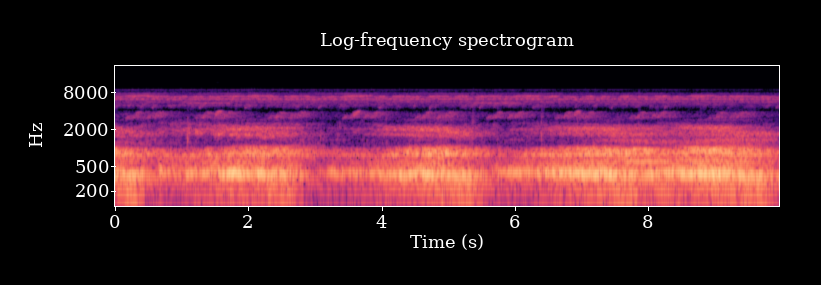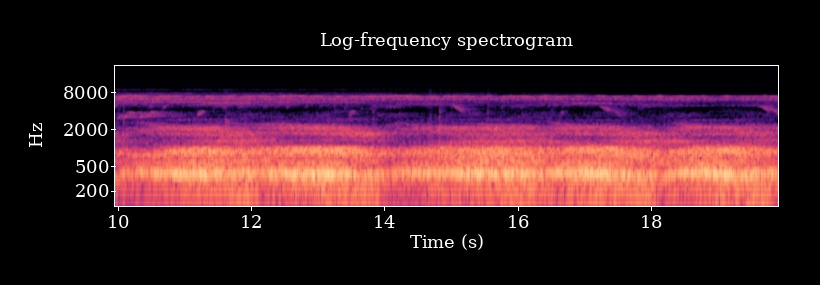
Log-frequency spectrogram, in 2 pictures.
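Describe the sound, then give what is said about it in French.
Howler monkeys roar continuously in deep, surging waves that rise and fall every few seconds, loud, while a steady high insect buzz hums behind them. “Même quand on le réentend, on est toujours impressionné, on est toujours là, un singe hurleur, surtout quand on est à côté, parce que c'est presque démesuré ce son.”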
